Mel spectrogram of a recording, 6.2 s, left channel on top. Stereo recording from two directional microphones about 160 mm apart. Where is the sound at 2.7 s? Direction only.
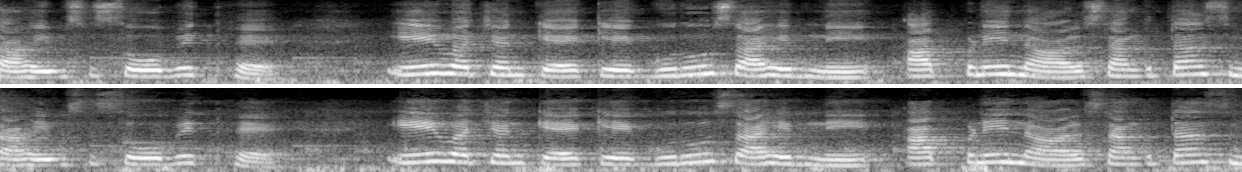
30° left (ahead or behind).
